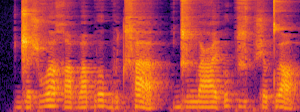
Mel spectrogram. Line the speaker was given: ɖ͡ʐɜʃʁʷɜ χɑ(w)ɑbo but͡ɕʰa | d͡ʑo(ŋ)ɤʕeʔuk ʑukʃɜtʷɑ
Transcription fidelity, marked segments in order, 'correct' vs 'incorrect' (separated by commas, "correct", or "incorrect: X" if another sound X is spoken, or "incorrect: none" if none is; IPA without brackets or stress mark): incorrect: b, correct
